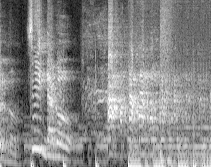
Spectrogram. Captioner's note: laughter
